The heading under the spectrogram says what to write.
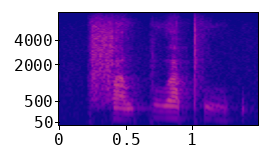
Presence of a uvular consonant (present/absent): absent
